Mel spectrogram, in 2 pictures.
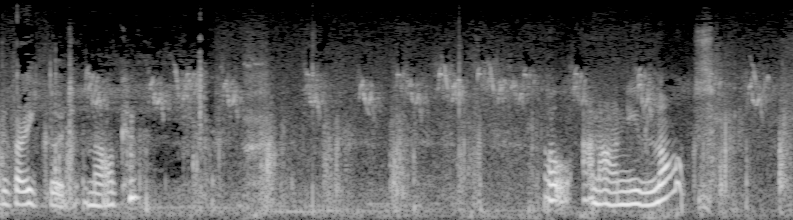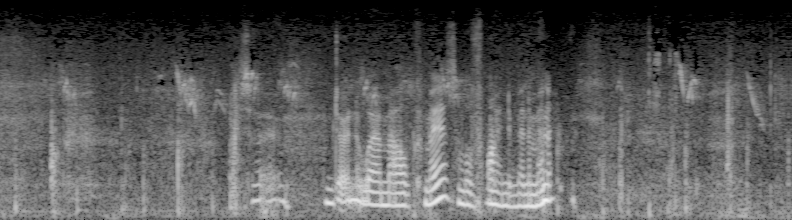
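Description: A dog's paws patter softly on gravel.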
